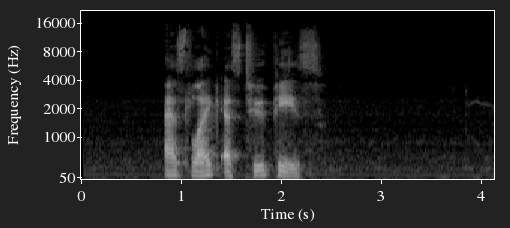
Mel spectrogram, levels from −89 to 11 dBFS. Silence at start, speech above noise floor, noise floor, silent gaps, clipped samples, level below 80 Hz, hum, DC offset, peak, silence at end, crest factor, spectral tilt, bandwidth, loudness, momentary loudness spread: 0.85 s; 37 dB; -65 dBFS; none; under 0.1%; -62 dBFS; none; under 0.1%; -8 dBFS; 1.75 s; 24 dB; -5 dB/octave; 15.5 kHz; -28 LUFS; 13 LU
